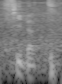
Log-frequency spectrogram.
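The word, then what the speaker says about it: FEEBAT: ce sujet ou alors fibat ça sécrit f2e bat voilà fibat on prononce à l'anglaise quoi voilà merci avez-vous des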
